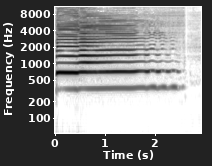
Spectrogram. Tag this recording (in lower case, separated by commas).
music, woodwind instrument, musical instrument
